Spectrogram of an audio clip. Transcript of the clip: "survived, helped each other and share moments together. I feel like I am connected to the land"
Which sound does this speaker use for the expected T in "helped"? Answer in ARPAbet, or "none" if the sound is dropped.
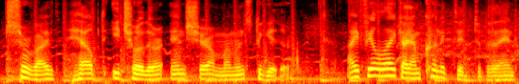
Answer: T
